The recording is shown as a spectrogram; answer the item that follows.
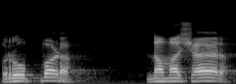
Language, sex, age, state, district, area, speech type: Punjabi, male, 60+, Punjab, Shaheed Bhagat Singh Nagar, rural, spontaneous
